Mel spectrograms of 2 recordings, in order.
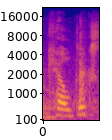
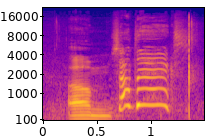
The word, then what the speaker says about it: Celtics: I called them the Celtics the other day, and people just started beating me up. I was like, Celtics, what are you talking about? That's the original pronunciation, right?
